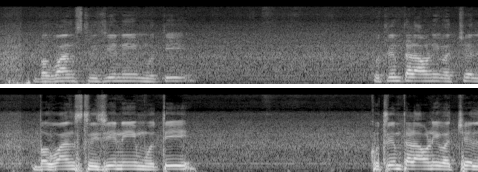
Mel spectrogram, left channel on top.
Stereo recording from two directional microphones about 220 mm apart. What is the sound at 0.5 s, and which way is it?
Speech, 45° right (ahead or behind).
